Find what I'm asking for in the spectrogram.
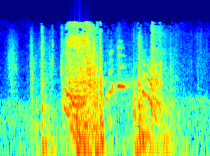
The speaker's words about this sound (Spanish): cuando se abre el maletero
